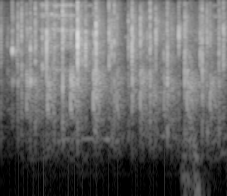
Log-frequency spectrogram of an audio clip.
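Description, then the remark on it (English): Audience applause for the panelists of a panel: many hands clapping at once in a dense, steady crackle of sharp claps that keeps an even level for a couple of seconds, with no voices. “Let's give our lovely panelists a little round of applause.”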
